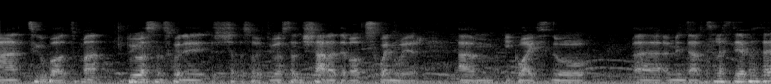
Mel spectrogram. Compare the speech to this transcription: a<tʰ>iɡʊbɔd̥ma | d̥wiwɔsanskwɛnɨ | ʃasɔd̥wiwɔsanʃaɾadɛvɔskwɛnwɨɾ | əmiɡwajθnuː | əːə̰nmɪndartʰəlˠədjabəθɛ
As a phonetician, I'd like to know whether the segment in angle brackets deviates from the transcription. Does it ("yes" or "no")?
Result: no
